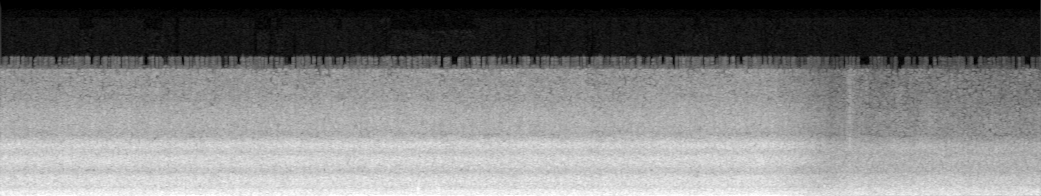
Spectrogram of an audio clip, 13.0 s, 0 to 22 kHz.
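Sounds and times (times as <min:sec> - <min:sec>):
small waterfall splashing: 0:00.0 - 0:13.0.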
